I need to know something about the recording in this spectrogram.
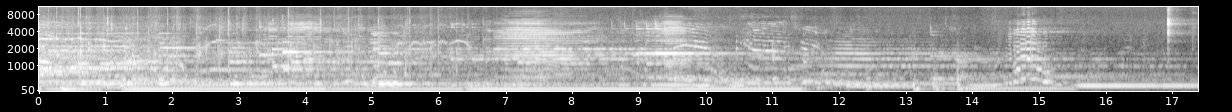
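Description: Live band music, amplified: slow sustained bass notes and held chords with gliding tones over them. The deep bass drops out about three-quarters of the way through, leaving higher held notes.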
